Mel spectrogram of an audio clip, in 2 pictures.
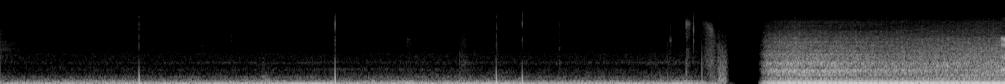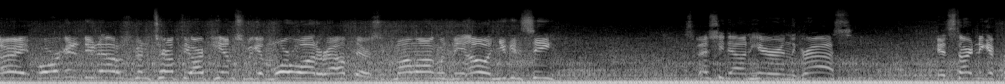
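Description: Irrigation pump engine running steadily at a constant speed. It is quieter and farther off for the first seven seconds; after a brief dropout it is loud and close. A man talks over it in the second half.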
